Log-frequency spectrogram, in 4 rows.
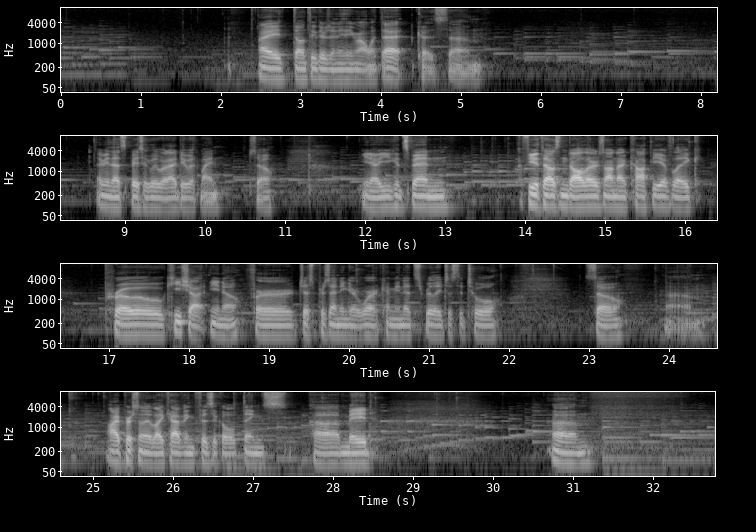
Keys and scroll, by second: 13.4-16.5 typing, 18.1 2, 20.1 5, 20.3 w, 23.9 2, 24.2 s, 26.0 2, 26.2 2, 27.6-29.5 typing, 31.3 2, 32.2 2.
